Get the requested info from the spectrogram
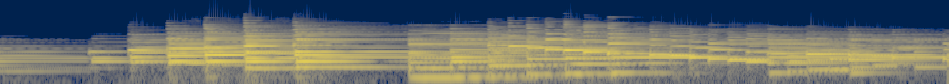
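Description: Piano music playing slow chords and a melody, each note struck and fading. It grows fuller and louder about two seconds in, and deeper bass notes join near the middle.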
